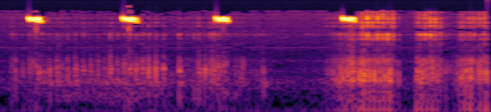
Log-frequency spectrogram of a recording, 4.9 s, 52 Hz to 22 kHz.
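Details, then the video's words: Pied flycatcher chicks aged 11-12 days, near fledging, in a nest box filmed on 29 June 2013; four sharp high begging notes amid loud fluttering and scrambling noises in the box. "Kirjosiepon poikaset 11-12 päivää / Pied flycatcher's chicks 11-12 days"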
